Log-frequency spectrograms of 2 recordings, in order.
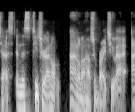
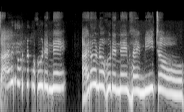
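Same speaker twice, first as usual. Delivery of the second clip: very high, loud, shrill teacher voice; 6 dB louder than usual. Retelling what a teacher said on the first day of class: imitating teacher in super high voice. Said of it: "my voice is super high".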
